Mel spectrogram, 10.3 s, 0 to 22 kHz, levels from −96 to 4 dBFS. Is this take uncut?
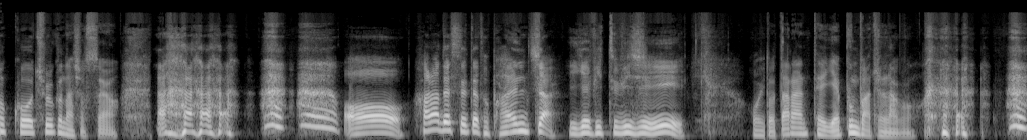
no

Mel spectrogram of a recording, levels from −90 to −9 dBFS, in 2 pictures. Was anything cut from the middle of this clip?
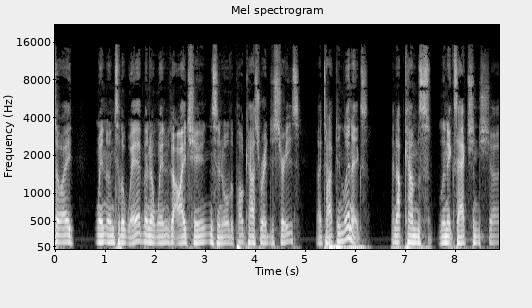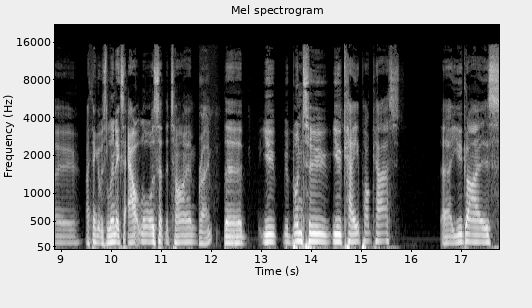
no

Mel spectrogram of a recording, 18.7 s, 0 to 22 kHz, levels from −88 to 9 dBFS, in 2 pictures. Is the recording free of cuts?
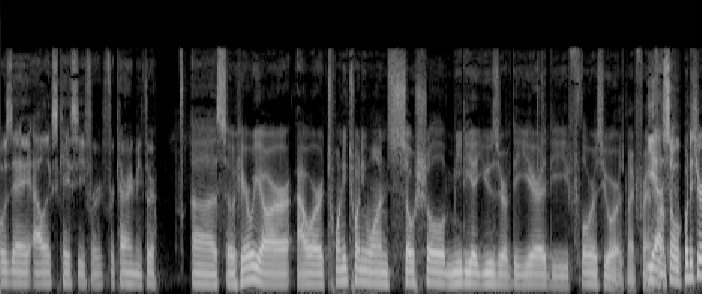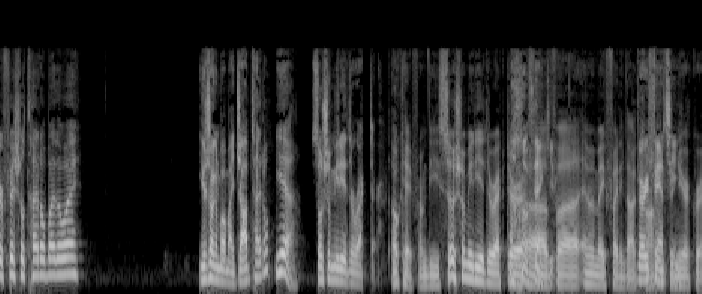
yes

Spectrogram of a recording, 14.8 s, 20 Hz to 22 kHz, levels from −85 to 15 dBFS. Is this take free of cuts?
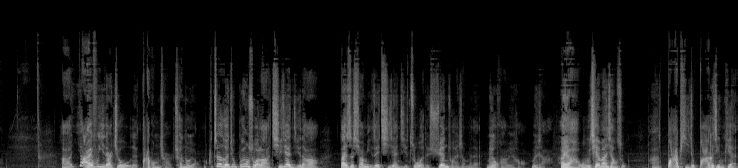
no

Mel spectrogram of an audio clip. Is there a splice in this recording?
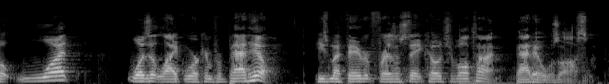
no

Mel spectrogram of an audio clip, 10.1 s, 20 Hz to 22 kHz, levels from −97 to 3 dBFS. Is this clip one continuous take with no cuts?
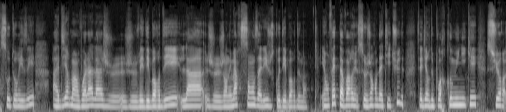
no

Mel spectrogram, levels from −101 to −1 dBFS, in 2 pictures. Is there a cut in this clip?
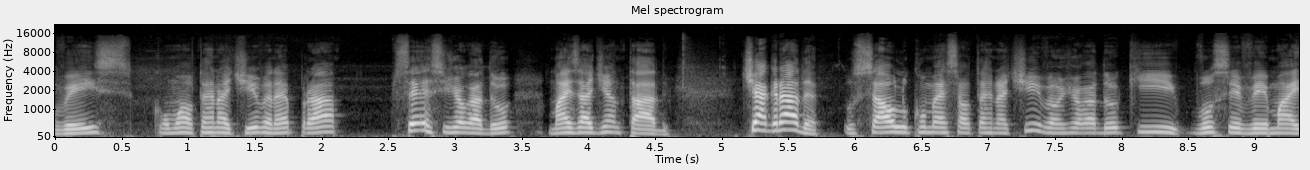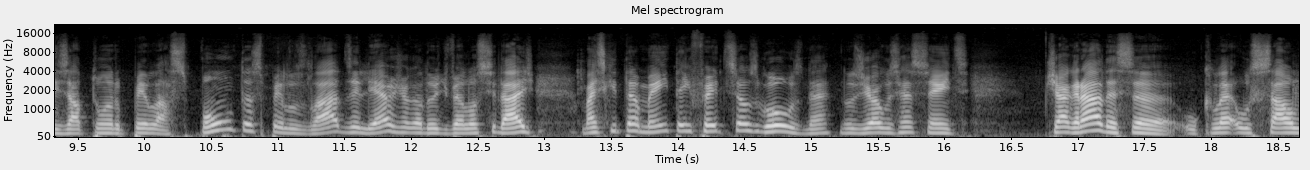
no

